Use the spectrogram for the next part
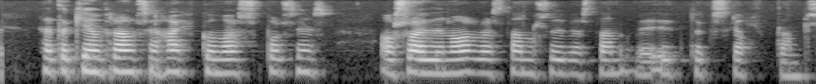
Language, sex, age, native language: Icelandic, female, 50-59, Icelandic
